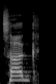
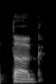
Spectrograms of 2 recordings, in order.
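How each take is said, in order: First: The word begins with a plain t sound. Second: The word begins with a th sound. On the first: "So it's like tug" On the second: "we would say thug"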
